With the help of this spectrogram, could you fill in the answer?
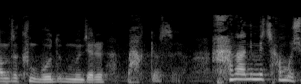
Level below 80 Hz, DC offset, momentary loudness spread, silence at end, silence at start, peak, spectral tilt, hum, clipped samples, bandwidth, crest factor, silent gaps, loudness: -54 dBFS; under 0.1%; 16 LU; 0 s; 0 s; -10 dBFS; -5 dB/octave; none; under 0.1%; 10.5 kHz; 16 dB; none; -27 LUFS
